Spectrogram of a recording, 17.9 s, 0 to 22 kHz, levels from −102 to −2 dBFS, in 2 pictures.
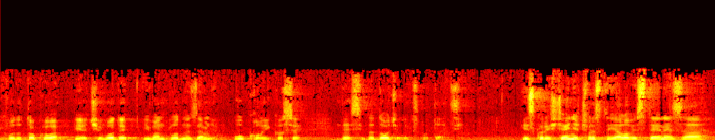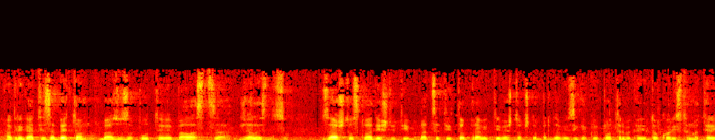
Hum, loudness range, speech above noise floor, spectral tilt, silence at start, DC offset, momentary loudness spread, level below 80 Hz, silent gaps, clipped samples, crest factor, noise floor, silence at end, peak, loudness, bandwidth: none; 10 LU; 25 dB; -4 dB/octave; 0 s; under 0.1%; 15 LU; -54 dBFS; none; under 0.1%; 22 dB; -50 dBFS; 0 s; -4 dBFS; -25 LUFS; 11.5 kHz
